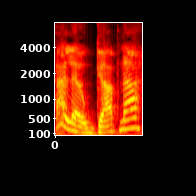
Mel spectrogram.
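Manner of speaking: bad fake British accent. Asked to do a British accent, answering in a bad exaggerated British accent. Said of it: "That was a bad British".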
